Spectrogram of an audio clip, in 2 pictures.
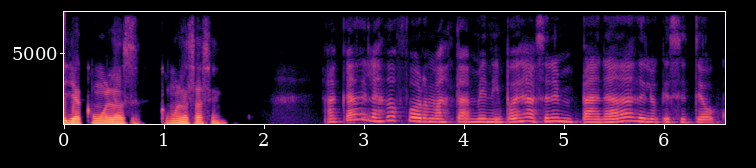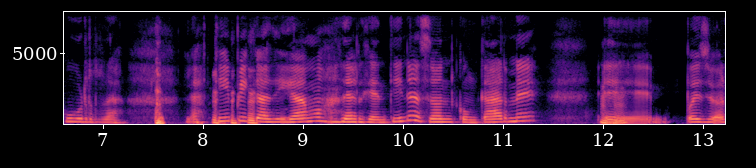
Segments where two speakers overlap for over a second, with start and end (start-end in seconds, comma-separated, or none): none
